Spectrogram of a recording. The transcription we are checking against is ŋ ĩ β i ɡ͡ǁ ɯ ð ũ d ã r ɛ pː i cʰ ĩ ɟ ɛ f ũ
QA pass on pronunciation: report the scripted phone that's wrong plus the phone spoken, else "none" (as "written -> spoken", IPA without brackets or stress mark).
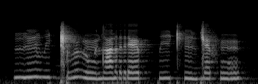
none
